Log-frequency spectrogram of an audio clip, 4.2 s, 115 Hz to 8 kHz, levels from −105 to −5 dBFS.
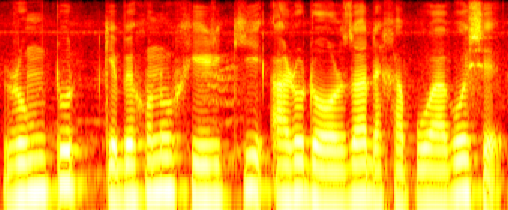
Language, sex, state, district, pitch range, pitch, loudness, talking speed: Assamese, male, Assam, Sonitpur, 140-165 Hz, 145 Hz, -14 LUFS, 115 wpm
